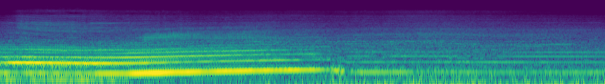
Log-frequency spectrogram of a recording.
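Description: A motor vehicle's engine accelerating, its pitch rising steadily for about four seconds, then dropping suddenly at a gear change and running on at a steady pitch.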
